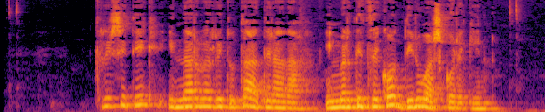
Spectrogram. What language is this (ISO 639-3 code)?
eus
